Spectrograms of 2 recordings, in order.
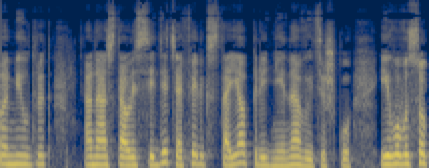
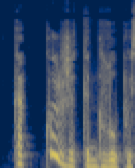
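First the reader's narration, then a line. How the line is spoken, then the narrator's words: Quiet. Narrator (Russian): сказала она тихо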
